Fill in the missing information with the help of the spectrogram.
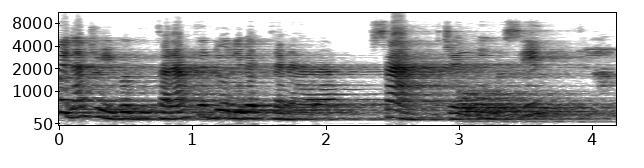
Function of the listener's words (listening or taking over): listening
